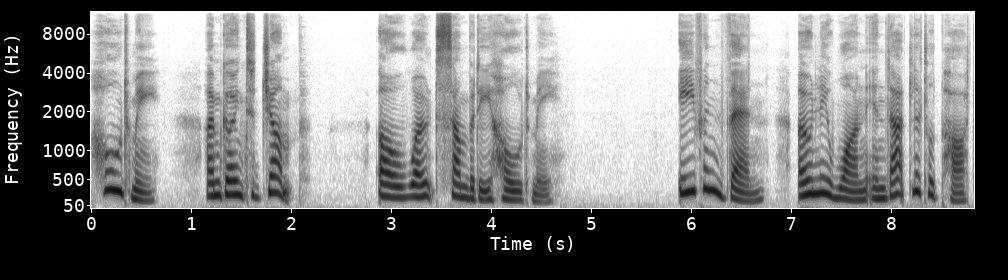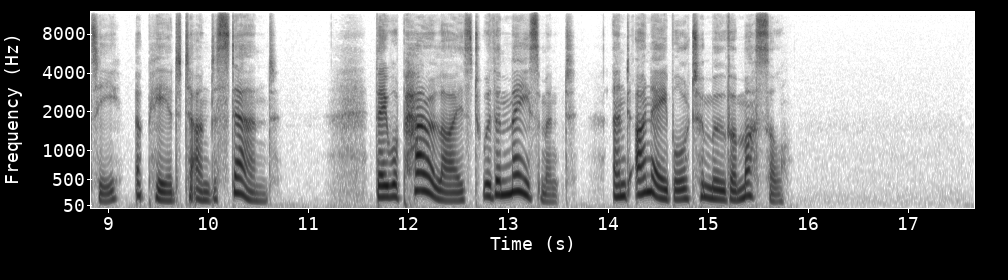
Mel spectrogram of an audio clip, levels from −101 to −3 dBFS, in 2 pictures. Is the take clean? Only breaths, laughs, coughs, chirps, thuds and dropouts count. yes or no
yes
